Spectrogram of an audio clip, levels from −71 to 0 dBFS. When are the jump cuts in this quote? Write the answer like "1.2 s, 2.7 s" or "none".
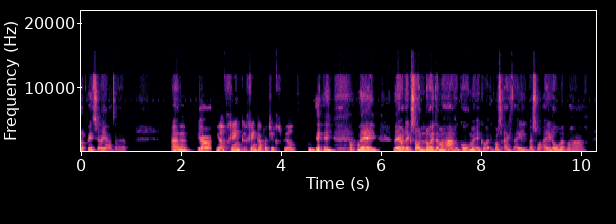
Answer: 2.6 s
